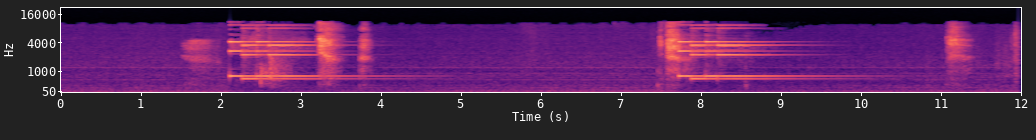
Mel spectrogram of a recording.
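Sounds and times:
two-tone doorbell chime: 0:02.1 - 0:04.8, 0:07.6 - 0:10.5.

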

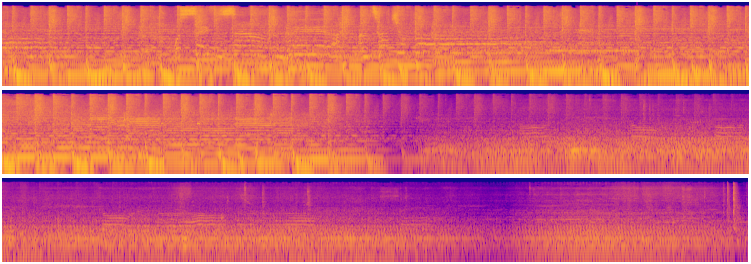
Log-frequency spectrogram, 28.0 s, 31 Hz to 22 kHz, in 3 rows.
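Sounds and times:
road noise: 0:00.0 - 0:28.0
van engine hum: 0:00.0 - 0:28.0
faint wavering voices: 0:14.6 - 0:27.8.

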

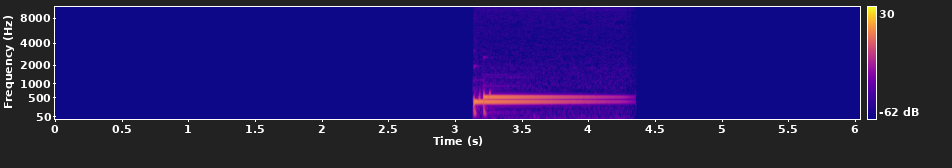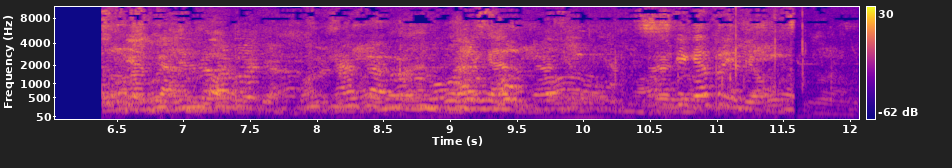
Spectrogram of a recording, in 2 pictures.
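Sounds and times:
people talking over one another: 0:06.4 - 0:12.0.

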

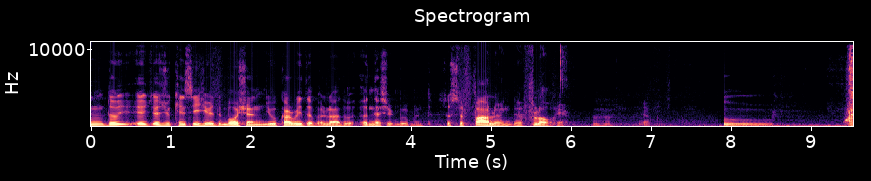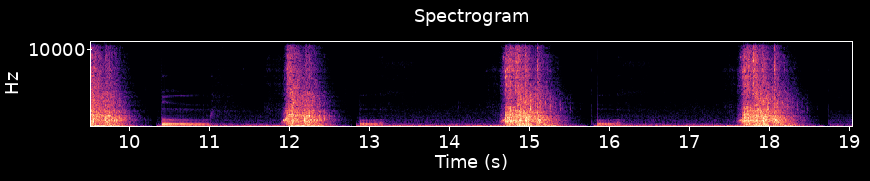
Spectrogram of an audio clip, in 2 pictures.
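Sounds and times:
golf club whoosh and strike: 0:09.4 - 0:10.2, 0:11.9 - 0:12.7.

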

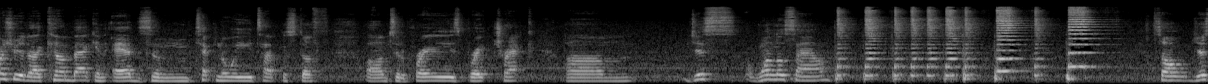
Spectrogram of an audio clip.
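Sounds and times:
plucky synth notes: 0:08.4 - 0:11.2.

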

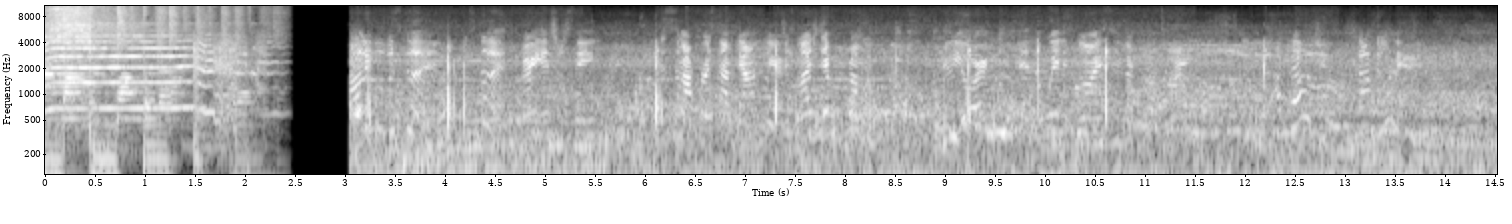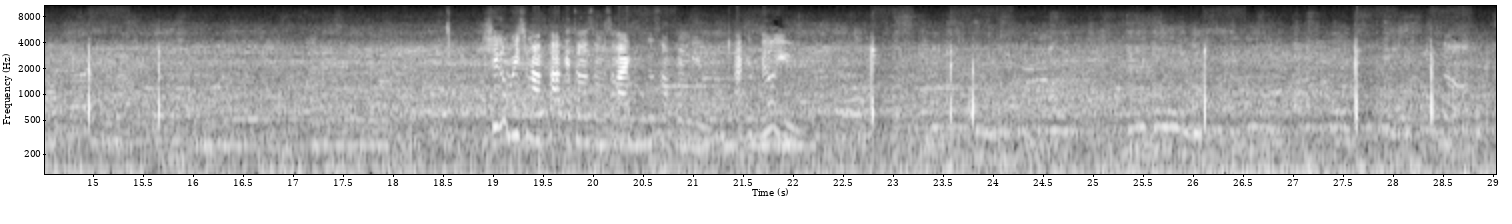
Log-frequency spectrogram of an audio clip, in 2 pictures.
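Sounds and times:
passers-by talking: 0:03.1 - 0:29.0.

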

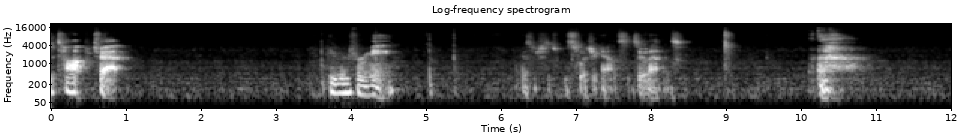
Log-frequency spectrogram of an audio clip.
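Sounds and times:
man sighing: 0:10.2 - 0:11.0.

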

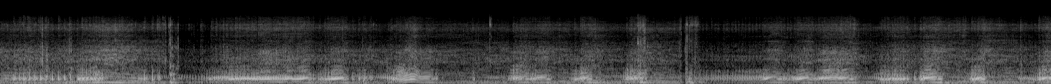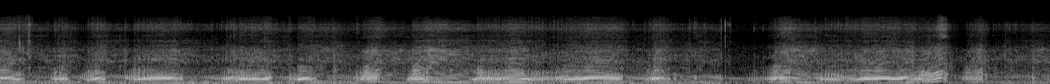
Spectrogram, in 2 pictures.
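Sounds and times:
two-stroke engine revving: 0:00.0 - 0:21.0.

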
